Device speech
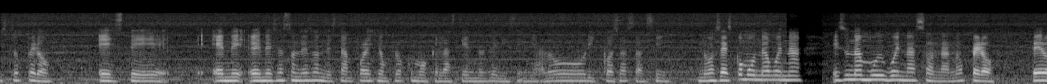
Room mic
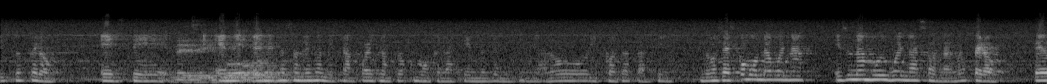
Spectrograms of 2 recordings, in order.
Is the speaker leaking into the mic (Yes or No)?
Yes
